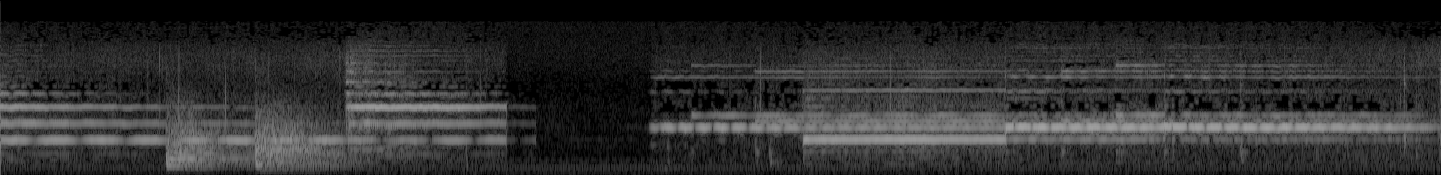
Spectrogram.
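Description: household object, clock ticking

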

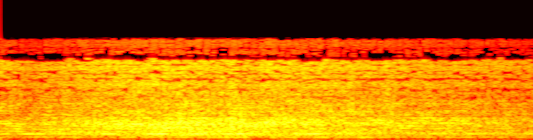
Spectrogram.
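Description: vehicle, plane taking off

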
